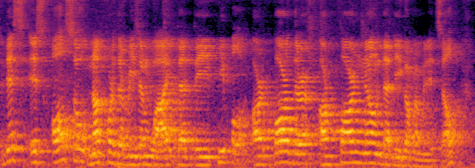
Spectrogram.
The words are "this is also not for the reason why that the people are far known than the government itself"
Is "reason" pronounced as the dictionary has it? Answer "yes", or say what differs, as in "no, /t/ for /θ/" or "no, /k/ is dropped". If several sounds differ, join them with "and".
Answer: yes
